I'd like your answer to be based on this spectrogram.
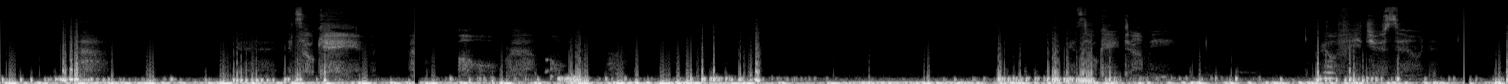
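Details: Compilation of various girls' hungry stomach growls: loud, continuous low rumbling and gurgling with bursts of bubbling, under music; ordinary borborygmi.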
